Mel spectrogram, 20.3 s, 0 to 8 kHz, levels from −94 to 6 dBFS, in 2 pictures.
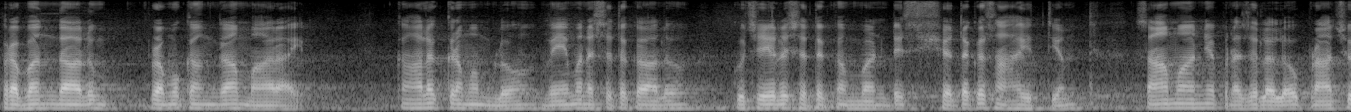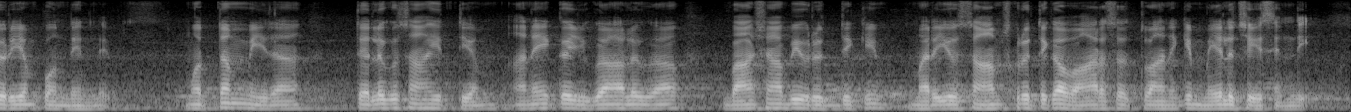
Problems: constant background noise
